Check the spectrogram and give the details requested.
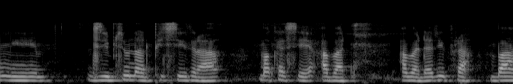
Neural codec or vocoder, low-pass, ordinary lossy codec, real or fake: none; 7.2 kHz; none; real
